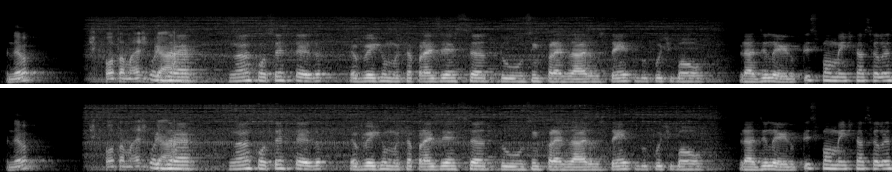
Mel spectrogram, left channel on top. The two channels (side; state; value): both; normal; correlation 0.89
